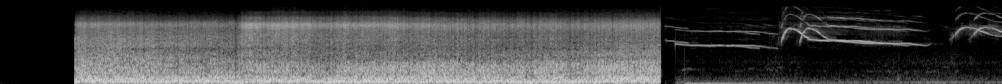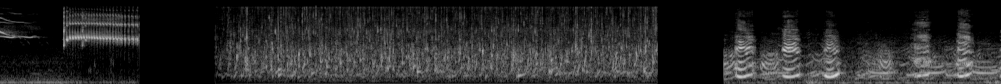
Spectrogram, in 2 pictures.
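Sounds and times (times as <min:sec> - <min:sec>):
dolphin whistles: 0:06.7 - 0:11.4.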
